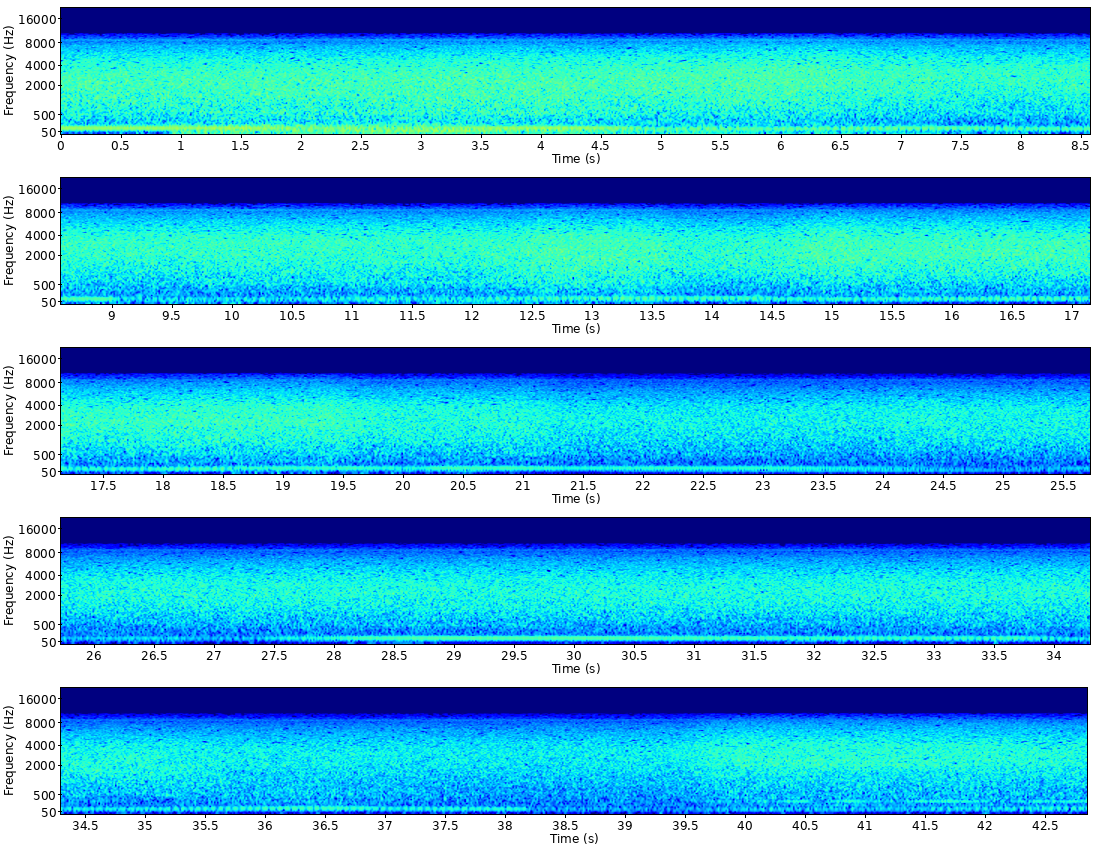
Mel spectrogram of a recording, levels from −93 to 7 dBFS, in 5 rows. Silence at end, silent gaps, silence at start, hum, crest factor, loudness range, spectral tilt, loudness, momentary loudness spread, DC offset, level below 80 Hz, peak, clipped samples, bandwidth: 0 s; none; 0 s; none; 16 dB; 6 LU; -1 dB/octave; -34 LUFS; 7 LU; under 0.1%; -58 dBFS; -20 dBFS; under 0.1%; 11 kHz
